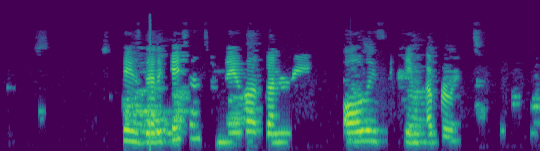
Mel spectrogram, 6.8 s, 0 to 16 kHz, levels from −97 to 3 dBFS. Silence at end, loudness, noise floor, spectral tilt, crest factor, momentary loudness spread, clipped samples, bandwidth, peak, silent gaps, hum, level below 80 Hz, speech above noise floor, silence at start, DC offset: 0 s; -16 LUFS; under -90 dBFS; -5.5 dB/octave; 18 dB; 13 LU; under 0.1%; 7.4 kHz; 0 dBFS; none; none; -60 dBFS; over 74 dB; 1.55 s; under 0.1%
